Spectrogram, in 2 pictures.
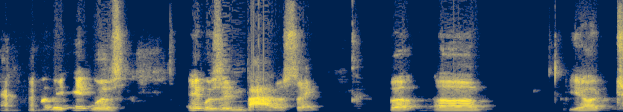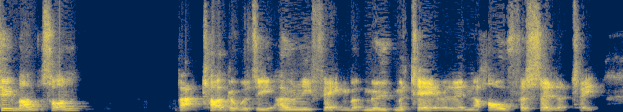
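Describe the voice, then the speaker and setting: With an English accent and lively intonation, a man speaks at a fairly slow pace. He leaves long, frequent pauses. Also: medium pitch for a man. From England. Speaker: lean manufacturing manager. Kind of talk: interview answer.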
